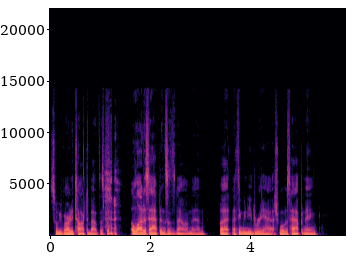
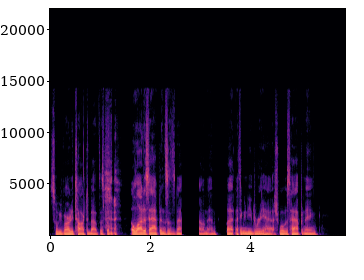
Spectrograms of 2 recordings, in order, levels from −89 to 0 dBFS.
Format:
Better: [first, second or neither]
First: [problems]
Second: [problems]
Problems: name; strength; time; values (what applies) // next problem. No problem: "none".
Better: first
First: none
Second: audio freezing; at 2.5 s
